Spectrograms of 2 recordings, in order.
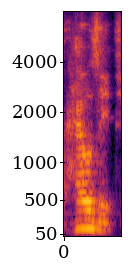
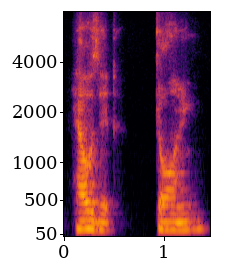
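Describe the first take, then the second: First: "How's it?" short and clipped, the going dropped; clipped Aussie greeting. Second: "How's it going?" slow, each word spelled out; slow full greeting. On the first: Showing the interviewer the shortened "How's it?". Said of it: "There's a lot of words missing". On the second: Showing the interviewer the slower full "How's it going?". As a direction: lay out "How's it going?" slowly. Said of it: "They drop the G". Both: Shown as a demonstration.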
